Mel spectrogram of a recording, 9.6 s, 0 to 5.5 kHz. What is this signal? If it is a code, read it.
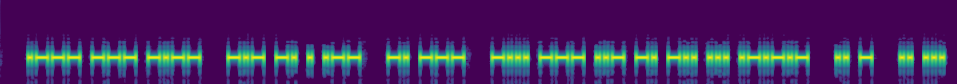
Morse code, heard as a keyed tone, about 30 wpm, 700 Hz. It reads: JOY KNEW NO BOUNDS. IT IS
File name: Pinocchio / Pinocchio ch5 30 30 ik1hge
